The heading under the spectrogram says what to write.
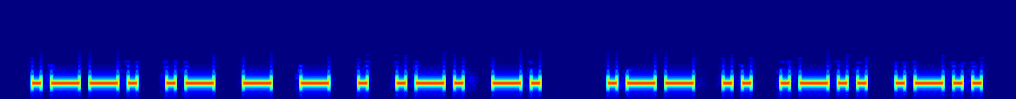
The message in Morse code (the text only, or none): PATTERN WILL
